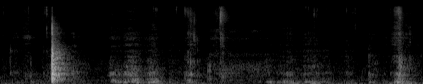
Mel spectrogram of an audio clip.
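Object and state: Wooden spoon blank being carved.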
